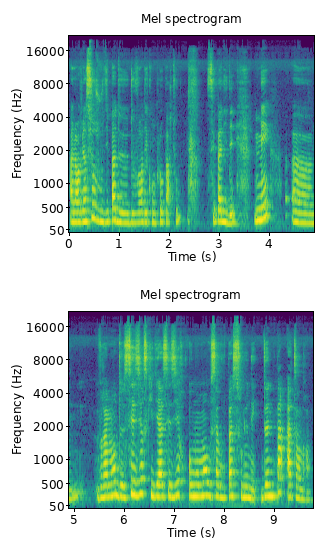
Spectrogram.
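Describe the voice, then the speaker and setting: A woman giving a slow, gentle tarot reading to viewers, tired and low on energy, with frequent hesitations. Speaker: tarot card reader.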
